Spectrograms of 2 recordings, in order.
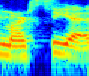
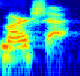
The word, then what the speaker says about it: Marcia: They never say Marcia. It's always Marca. So, when you're when you're going to Syria and you say call Marcia, it says calling Marsha.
